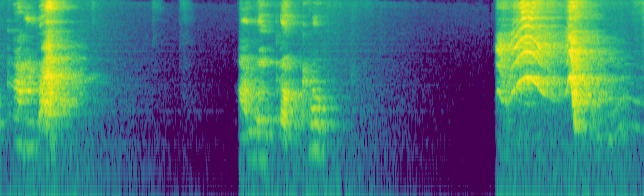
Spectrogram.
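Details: Pet Congo African grey parrot, a four-year-old adopted bird kept indoors with a flock, asking questions: three short bursts of speech-like words, the last with rising and falling whistled inflection, separated by pauses of about a second.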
